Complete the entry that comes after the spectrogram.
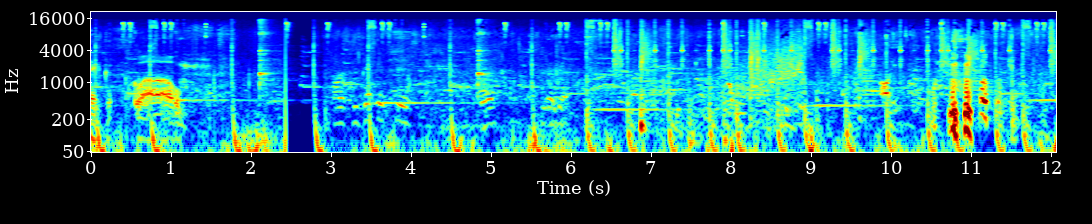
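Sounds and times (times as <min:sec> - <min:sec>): music: 0:00.0 - 0:12.0
voices: 0:00.0 - 0:12.0.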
